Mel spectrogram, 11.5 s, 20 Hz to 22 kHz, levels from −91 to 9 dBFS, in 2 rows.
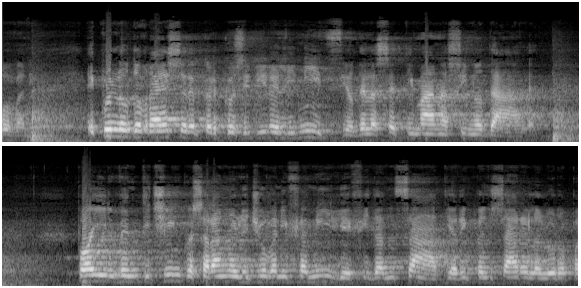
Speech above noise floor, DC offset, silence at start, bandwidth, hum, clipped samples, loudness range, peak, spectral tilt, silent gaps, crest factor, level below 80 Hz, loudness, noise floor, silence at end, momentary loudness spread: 29 dB; under 0.1%; 0 s; 12.5 kHz; none; under 0.1%; 4 LU; 0 dBFS; -4 dB/octave; none; 16 dB; -50 dBFS; -16 LUFS; -44 dBFS; 0 s; 14 LU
